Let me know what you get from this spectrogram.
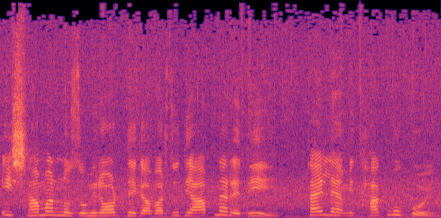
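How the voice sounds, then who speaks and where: Man acting high-voiced poor villager with rural Bangladeshi accent. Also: fairly quick, background noise, natural voice. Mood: pleading. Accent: rural Bangladeshi Bengali. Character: poor, weary, pleading village husband. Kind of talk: cartoon dialogue acting.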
